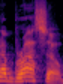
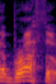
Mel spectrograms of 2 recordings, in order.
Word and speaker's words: abrazo: In Spain, Z's and S's are mostly pronounced as TH, whereas in Mexican Spanish, they are pronounced with an S sound.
